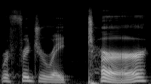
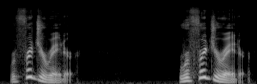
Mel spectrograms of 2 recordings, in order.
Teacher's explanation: don't hit the t so hard not refrigerator but refrigerator refrigerator so you hear that there's a light d sound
